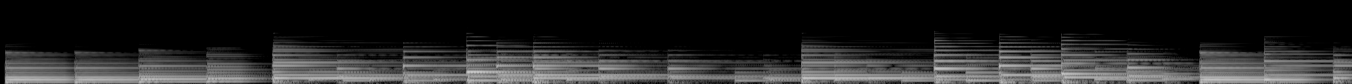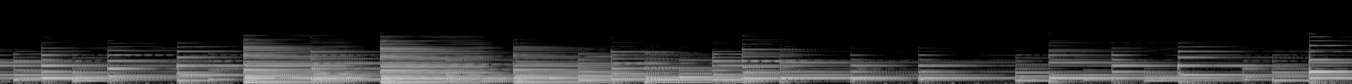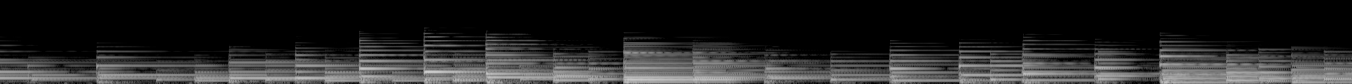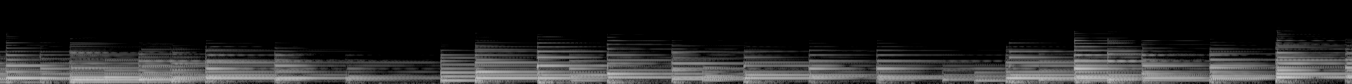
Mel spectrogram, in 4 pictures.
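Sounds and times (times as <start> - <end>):
piano piece: 0.0 - 54.0.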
